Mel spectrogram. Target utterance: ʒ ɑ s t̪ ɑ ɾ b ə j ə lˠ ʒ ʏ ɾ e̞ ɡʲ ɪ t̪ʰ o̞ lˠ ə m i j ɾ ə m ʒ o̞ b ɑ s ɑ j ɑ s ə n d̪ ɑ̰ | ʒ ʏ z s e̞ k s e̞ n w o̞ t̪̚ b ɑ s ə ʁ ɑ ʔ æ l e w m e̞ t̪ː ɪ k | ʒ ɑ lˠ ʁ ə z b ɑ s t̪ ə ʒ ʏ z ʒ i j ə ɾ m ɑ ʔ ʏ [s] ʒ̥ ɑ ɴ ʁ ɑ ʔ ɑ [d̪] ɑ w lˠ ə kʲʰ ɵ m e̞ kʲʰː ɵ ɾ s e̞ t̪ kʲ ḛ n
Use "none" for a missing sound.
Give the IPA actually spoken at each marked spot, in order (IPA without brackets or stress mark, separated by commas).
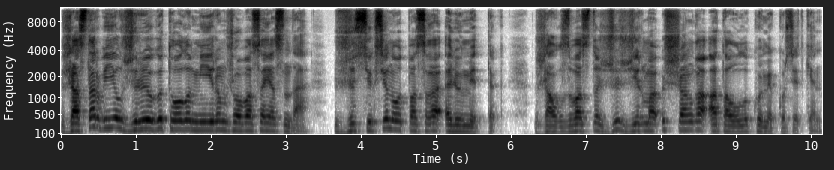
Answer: ʃ, t̪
